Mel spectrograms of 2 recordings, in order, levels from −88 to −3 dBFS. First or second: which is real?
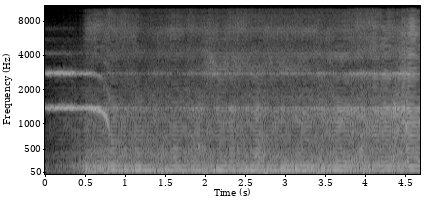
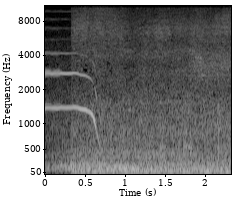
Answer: second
